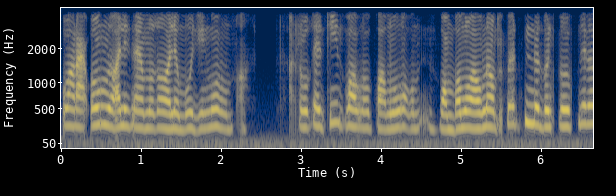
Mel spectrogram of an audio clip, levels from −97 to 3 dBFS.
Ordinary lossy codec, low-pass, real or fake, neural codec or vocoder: none; 3.6 kHz; fake; autoencoder, 22.05 kHz, a latent of 192 numbers a frame, VITS, trained on many speakers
